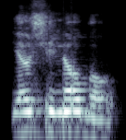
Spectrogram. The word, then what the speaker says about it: Yoshinobu: It's actually Yoshinobu.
